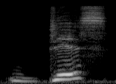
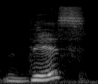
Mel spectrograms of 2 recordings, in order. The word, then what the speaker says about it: this: the teacher taught them to say dis instead of this, or dat instead of that?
